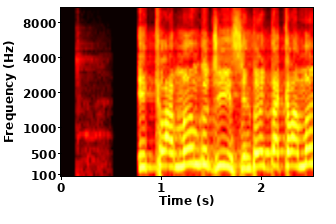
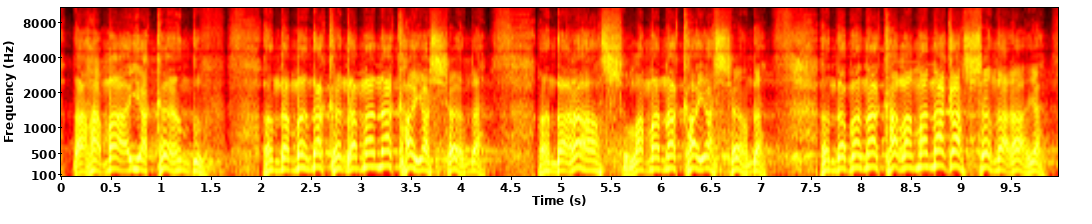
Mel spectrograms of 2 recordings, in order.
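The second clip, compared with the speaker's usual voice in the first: lower, rhythmic flowing syllables in prayer; speaking in tongues; 3 semitones lower than usual. Acted. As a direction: pour out tongues like a murmured chant.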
